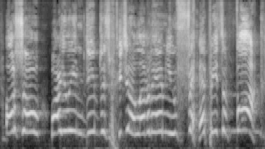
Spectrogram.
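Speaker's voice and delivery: high snide voice, laughing; mocking voice. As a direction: whine it out with a sneer. Mocking impression of commenter.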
